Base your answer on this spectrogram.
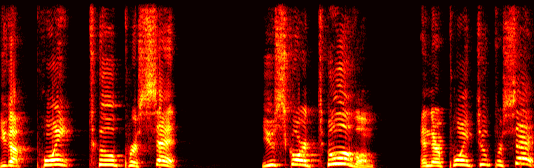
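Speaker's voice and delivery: disbelieving tirade.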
